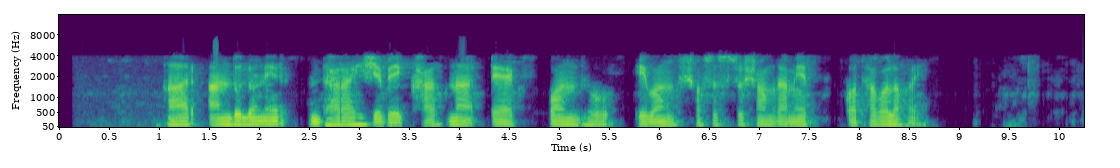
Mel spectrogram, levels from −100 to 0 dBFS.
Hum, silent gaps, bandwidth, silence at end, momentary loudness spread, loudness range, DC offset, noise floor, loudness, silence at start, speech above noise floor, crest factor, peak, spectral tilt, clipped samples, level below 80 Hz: none; none; 5.2 kHz; 1.6 s; 10 LU; 5 LU; under 0.1%; -58 dBFS; -19 LUFS; 0.95 s; 39 dB; 18 dB; -2 dBFS; -9 dB/octave; under 0.1%; -42 dBFS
